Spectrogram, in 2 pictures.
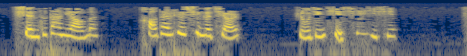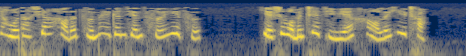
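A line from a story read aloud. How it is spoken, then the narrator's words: Tearful pleading. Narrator (Chinese): 思琪因又哭告道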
